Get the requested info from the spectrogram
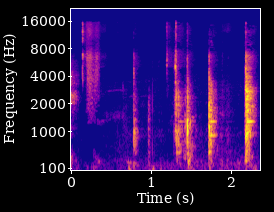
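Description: A few sharp, irregular metal clicks and knocks from a socket wrench being fitted onto the timing-chain tensioner of an Ecotec LE5 engine.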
